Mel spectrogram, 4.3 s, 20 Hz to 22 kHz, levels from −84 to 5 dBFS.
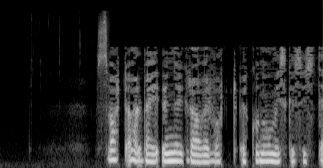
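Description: At 1.46 s the speech drops abruptly, with no gap, into an adaptive stream at a lower bitrate until the end. On a spectrogram, energy above 6.9 kHz vanishes at a hard edge. The sound turns dull and smeared, which fits a low-bitrate AAC encode.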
